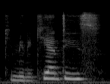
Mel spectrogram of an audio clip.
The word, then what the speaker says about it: communicantes: for you Rami communicantes just like communication but it sounds like something out of the old west communicantes all right so the purpose of the ram communicantes is to feed onto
